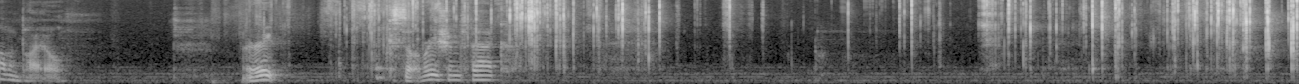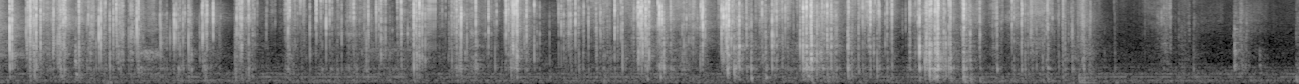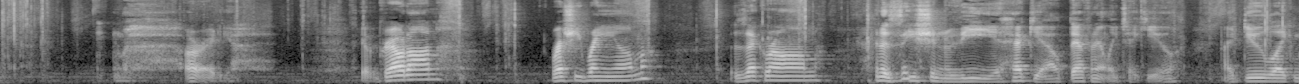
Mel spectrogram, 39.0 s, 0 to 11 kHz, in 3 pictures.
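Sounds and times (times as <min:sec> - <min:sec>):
foil wrapper tearing and crinkling: 0:03.2 - 0:07.7, 0:08.4 - 0:24.0, 0:26.0 - 0:26.6.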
